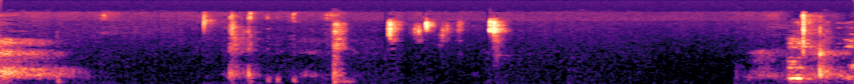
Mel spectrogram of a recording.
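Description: A few faint, short clicks at a computer, spread over about a second and a half, after the tail of a voice at the start.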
